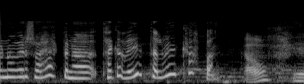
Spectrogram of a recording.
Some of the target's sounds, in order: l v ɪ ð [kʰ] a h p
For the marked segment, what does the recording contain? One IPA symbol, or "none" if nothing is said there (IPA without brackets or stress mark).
kʰ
